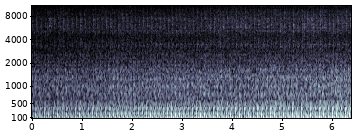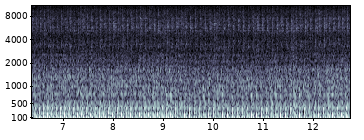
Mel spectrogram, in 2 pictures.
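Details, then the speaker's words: 1981 Honda XL500S single, first start after oil change, air filter install and makeshift fuel tank, started stone cold: steady, even thumping idle with no misses, knocks or hunting; healthy, possible leak heard, carburetor not leaking. "all right well she runs good i haven't had a chance to take her out on the road yet obviously but i at least know it idles and starts up pretty easily"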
